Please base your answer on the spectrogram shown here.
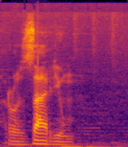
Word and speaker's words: rosarium: rozari takatifu tunasema neno kwanza rozari lenyewe ni neno la kilatini ambalo linatamkwa kama rosarium. Na wanavyosema rosarium kwa kilatini wanamaanisha lile ua la waridi.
